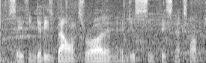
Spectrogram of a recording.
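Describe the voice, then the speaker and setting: A man with a medium-pitched voice and an Australian accent, at a moderate pace, with audible room echo and noticeable background noise. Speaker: basketball commentator. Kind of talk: live commentary. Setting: basketball stadium.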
